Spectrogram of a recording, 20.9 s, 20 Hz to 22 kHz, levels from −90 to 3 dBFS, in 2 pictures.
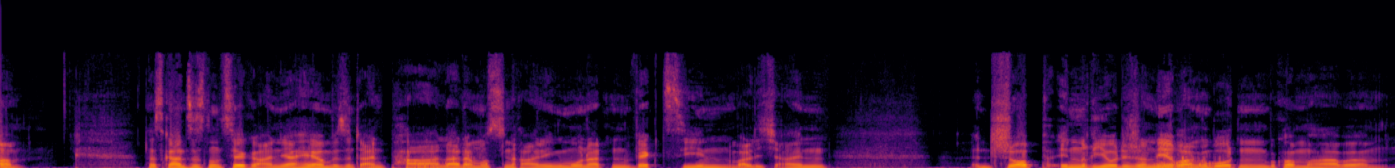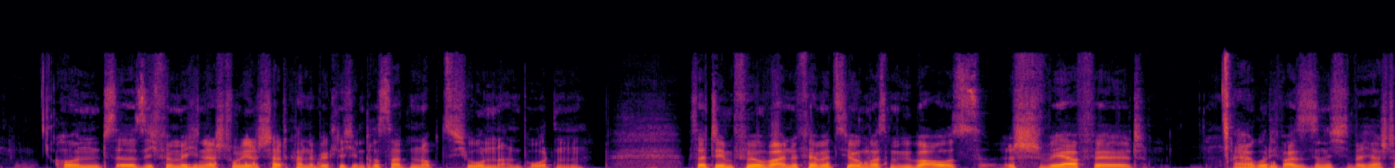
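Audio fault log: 3.04–3.65 s (after "und wir sind ein"), 6.50–6.78, 8.56–9.22, 12.03–12.97, 16.47–17.01 and 19.65–20.02 s, DAB burbling: bit errors of roughly 0.7 to 1.5 percent get past error correction into the MP2 data, corrupting samples or scale factors and putting burbling noise blips or level jumps into single sub-bands.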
